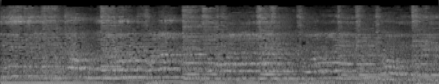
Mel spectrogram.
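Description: A live band playing a song with singing over acoustic guitar and a steady band backing, the sound filling a large hall.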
